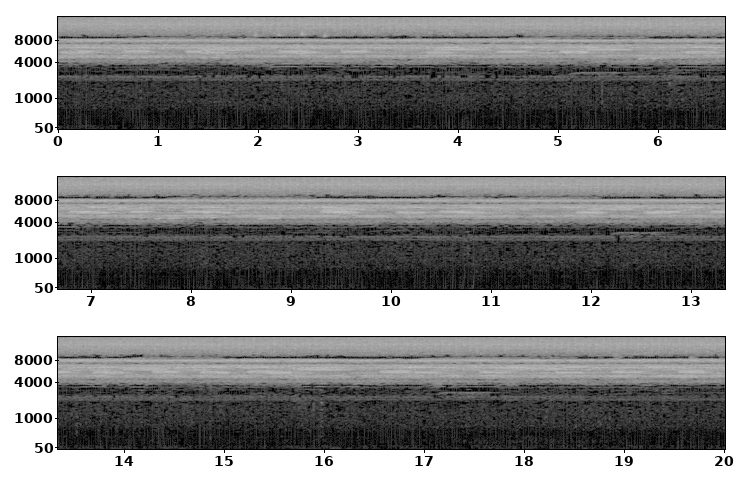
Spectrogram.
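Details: Nocturnal insect chorus in rainforest near Corcovado National Park on Costa Rica's Osa Peninsula at midnight: dense, steady high-pitched trilling and buzzing in several stacked bands, continuous without pause, with a faint pulsing layer lower down.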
